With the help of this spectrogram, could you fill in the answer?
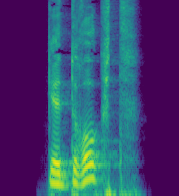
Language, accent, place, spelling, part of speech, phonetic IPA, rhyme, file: German, Germany, Berlin, gedruckt, verb, [ɡəˈdʁʊkt], -ʊkt, De-gedruckt.ogg
- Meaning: past participle of drucken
